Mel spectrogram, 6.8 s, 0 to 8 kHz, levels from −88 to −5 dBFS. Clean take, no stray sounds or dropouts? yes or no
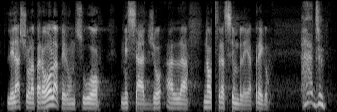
no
